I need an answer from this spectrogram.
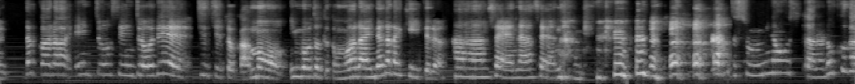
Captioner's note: laughs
